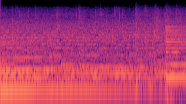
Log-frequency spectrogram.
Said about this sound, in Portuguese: Você pode dar um aplauso ao Senhor. Aplauda Ele.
